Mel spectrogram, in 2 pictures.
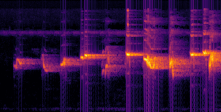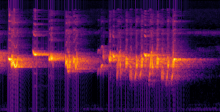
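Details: Sooty-headed bulbul lure song used to provoke untrained bulbuls into singing: short whistled phrases stepping upward, quickening into a rapid bubbly chatter of mellow notes over about six seconds, with no other sounds.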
